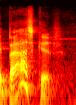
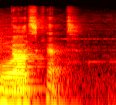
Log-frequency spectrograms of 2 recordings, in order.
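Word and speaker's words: Bastet: new toot segment today oh hey basket yeah you mean baset yes I was about to correct myself on the proper Egyptian pronunciation apologies if I offended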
